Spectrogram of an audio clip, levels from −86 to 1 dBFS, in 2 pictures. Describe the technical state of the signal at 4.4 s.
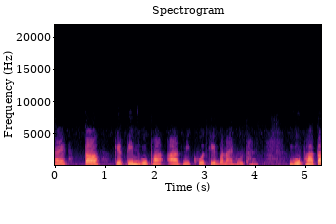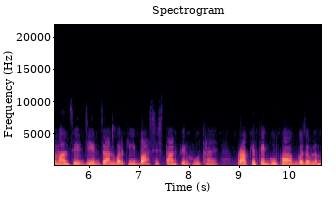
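At 4.4 s the signal is inside a call bitrate drop running from 2.99 to 5.25 s, beginning just after "कृतिम गुफा आदमी". The Opus encoder's rate falls from 32 to 12 kbps and holds at its lowest for 1.2 s, so the speech is coded more coarsely and the audio bandwidth narrows from 12 kHz to 8 kHz. At this point the speech sounds rough and muffled, with the upper frequencies missing.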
